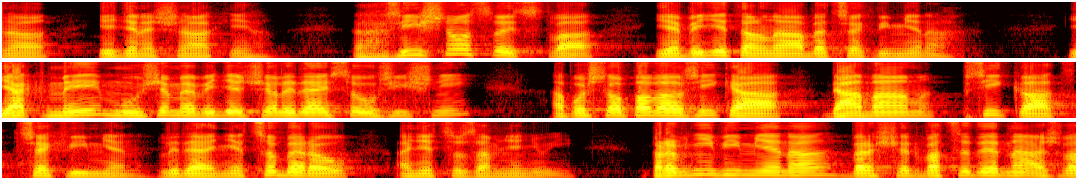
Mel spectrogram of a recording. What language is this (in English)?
Czech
